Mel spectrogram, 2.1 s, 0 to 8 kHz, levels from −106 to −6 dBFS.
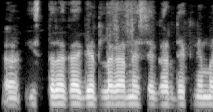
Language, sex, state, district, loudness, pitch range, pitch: Maithili, male, Bihar, Begusarai, -17 LUFS, 140-145 Hz, 145 Hz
